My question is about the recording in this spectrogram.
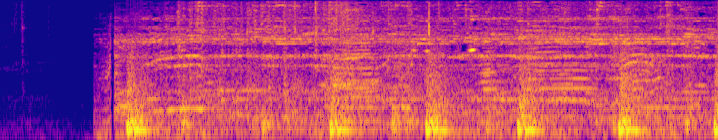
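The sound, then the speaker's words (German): Horse hooves pulling a sleigh start after a brief silence, beating in a steady, even rhythm over a dense, bright rushing and jingling background, fairly loud. “Erraten Sie, wer hier in den Pferdeschlitten steigt.”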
